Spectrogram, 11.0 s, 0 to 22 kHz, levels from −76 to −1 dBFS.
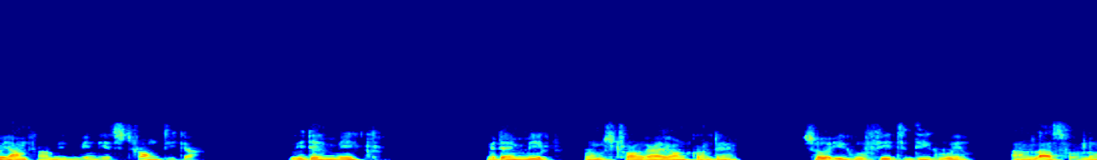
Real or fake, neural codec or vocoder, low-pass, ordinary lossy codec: fake; codec, 16 kHz, 8 kbps, FreqCodec, smaller model; 5.4 kHz; none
